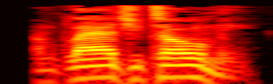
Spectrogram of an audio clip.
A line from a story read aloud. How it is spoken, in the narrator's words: I said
